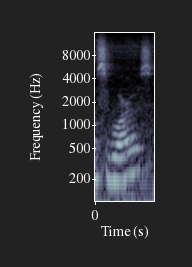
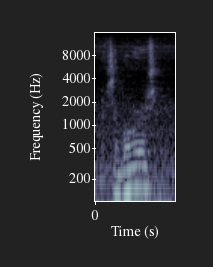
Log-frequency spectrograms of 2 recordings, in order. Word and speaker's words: saguaro: The Arizona people pronounce it saguaro. Saguaro. – Oh. – As if there was no G in it, but just a W. Saguaro. Uh-huh. I find that El Paso people tend to pronounce it saguaro. – Yeah. – With the G.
